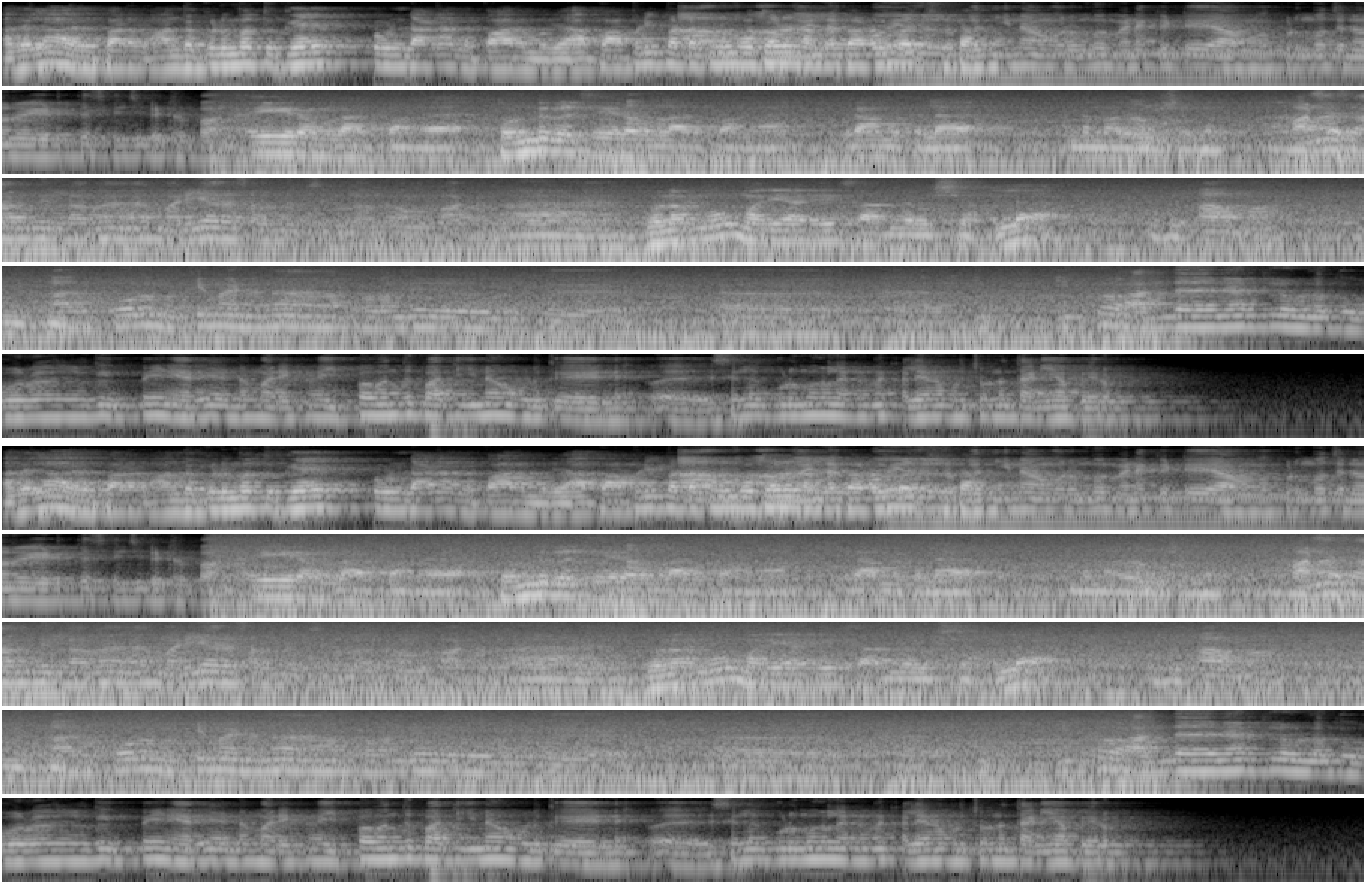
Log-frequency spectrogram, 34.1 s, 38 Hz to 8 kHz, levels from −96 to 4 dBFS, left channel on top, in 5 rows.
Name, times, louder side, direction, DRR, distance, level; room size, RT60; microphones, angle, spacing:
voice 1, 0.0-5.0 8.0-11.7 12.1-13.6 16.1-18.9 19.3-19.6 20.4-20.8, left 2 dB, 20° left, 3 dB, 0.4 m, -26 dB
voice 2, 3.4-8.1 9.9-10.1 12.4-12.7 13.2-16.7 17.0-17.8 19.6-20.0 20.6-23.6 24.0-25.4 25.7-32.8, equal, 5° right, 2 dB, 0.9 m, -32 dB
sound 1, 4.4-7.8 8.1-8.4, left 1 dB, 60° right, 1.9 m, -46 dB
sound 2, 7.8-26.2, right 2 dB, 75° right, 1.1 m, -32 dB
20.0 x 6.8 x 2.4 m, 1.0 s
head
